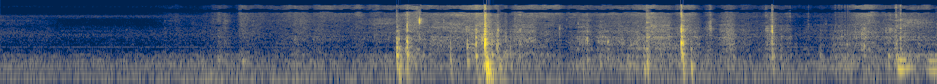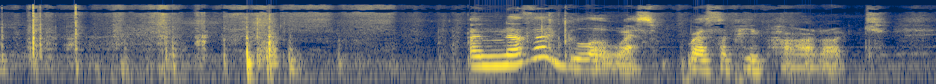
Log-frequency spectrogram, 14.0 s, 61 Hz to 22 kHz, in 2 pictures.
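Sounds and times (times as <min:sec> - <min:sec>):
packaging taps and clicks: 0:04.8 - 0:09.3.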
